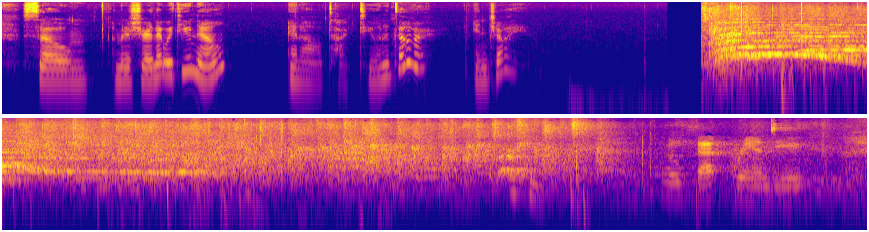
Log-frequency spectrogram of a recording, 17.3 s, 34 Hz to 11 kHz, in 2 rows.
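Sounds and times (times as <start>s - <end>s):
speech: 0.2s - 5.2s, 15.4s - 16.8s
audience cheering: 7.0s - 14.9s
large audience applause: 7.0s - 15.0s.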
